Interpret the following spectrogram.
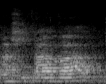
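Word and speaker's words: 明日: Ang ibig sabihin ng Ashita, or sa Japan po, ang pronunciation nila ay Ashita.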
